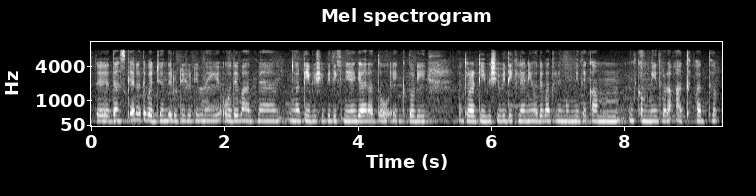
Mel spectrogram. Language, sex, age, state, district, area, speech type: Dogri, female, 18-30, Jammu and Kashmir, Jammu, rural, spontaneous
